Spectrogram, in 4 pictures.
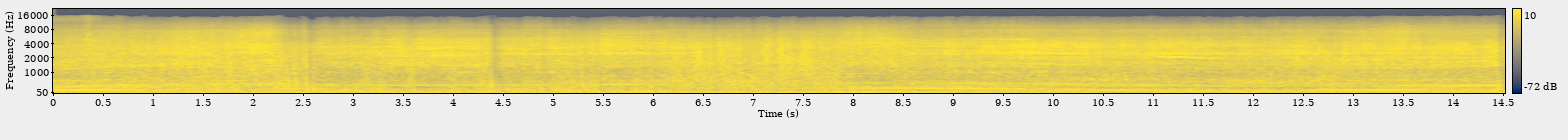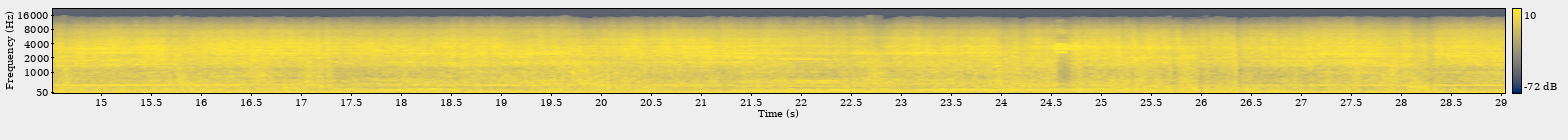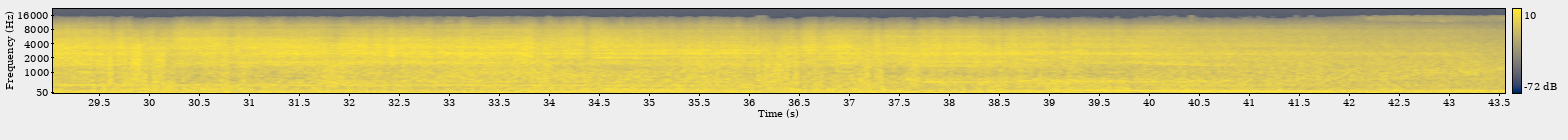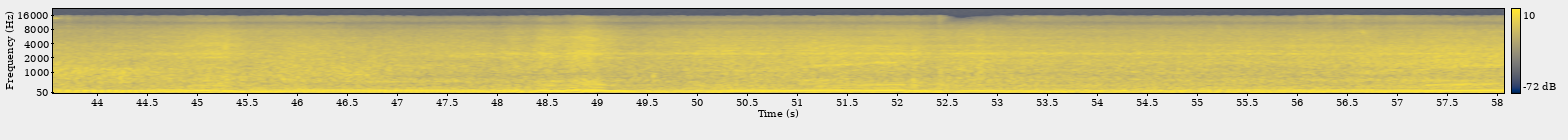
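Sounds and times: motorcycle engine running: 0.0 - 51.6
wind rush on microphone: 0.0 - 58.0.

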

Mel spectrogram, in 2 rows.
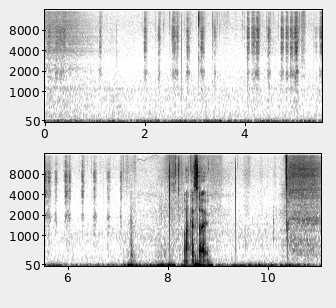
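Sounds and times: marker pen writing: 2.0 - 7.2.

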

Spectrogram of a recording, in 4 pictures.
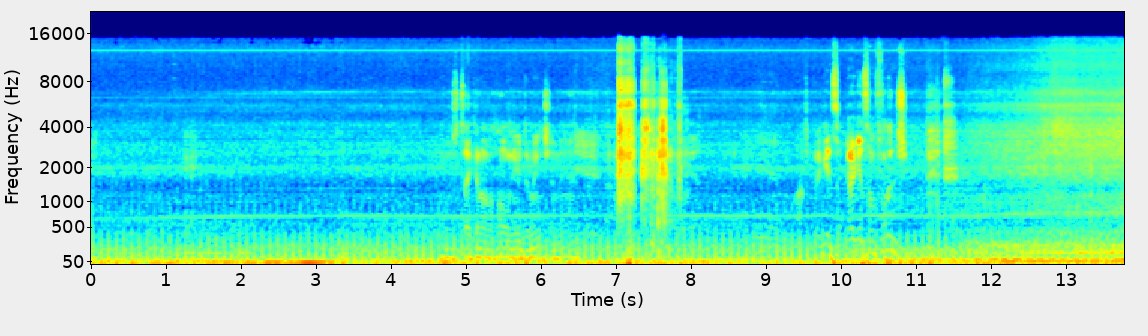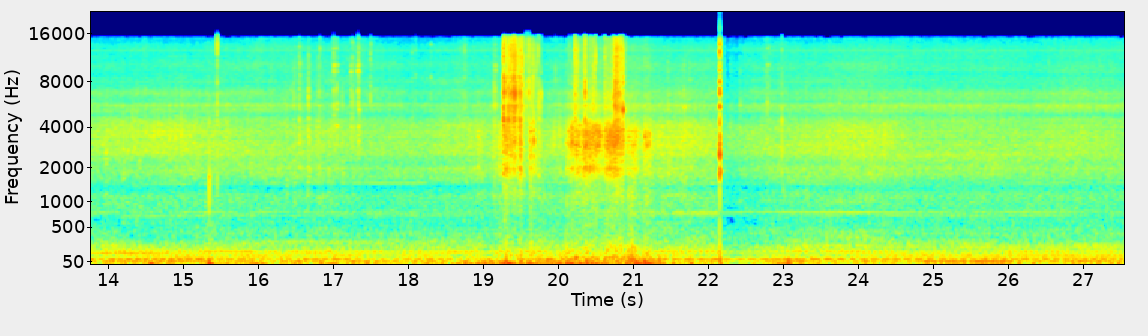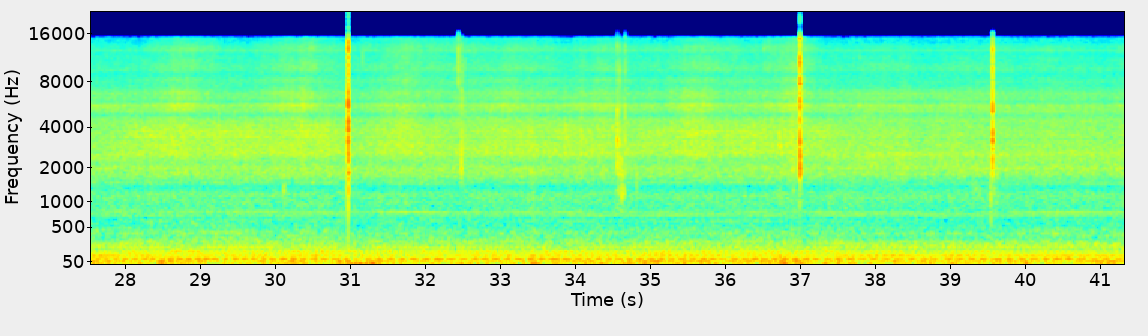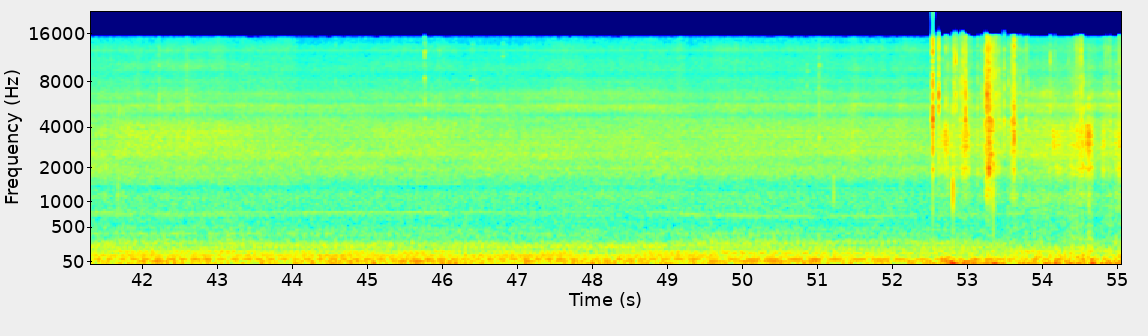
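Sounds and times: boat engines droning: 0.0 - 55.0
hull rushing through water: 11.6 - 55.0.

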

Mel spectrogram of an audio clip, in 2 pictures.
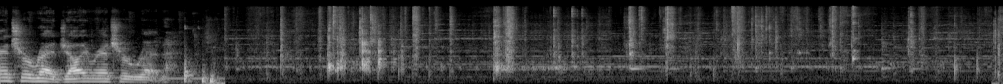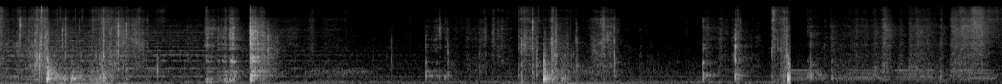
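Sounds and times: faint background music: 0.0 - 20.0
plastic bag rustling: 9.9 - 20.0.

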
